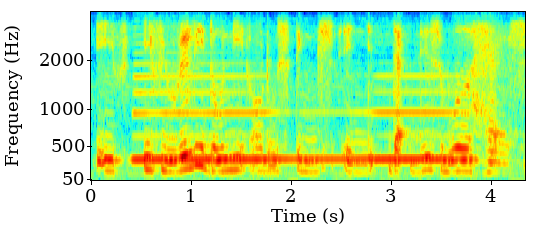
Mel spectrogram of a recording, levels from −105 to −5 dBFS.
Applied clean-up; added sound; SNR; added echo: none; Wind instrument, woodwind instrument; 0 dB; reverberation time 1.5 s.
